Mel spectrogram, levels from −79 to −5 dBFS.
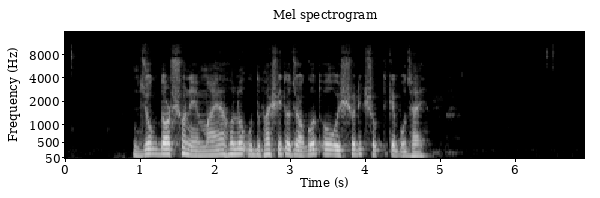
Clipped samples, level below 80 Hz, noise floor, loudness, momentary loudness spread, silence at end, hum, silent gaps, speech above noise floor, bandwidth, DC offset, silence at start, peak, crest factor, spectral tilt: under 0.1%; -62 dBFS; -78 dBFS; -25 LUFS; 8 LU; 2.1 s; none; none; 54 dB; 11 kHz; under 0.1%; 0.9 s; -6 dBFS; 20 dB; -7 dB/octave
